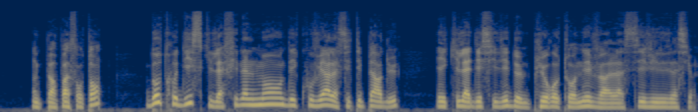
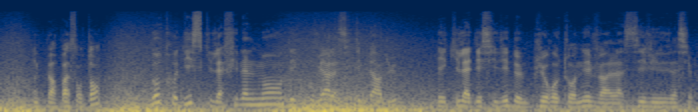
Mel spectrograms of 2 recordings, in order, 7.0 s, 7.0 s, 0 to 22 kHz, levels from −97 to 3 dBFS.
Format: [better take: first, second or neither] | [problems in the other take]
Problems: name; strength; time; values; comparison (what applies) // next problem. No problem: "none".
first | wind noise on the microphone; heavy; 9 dB below the speech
